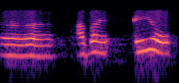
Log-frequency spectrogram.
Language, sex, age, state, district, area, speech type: Malayalam, female, 18-30, Kerala, Idukki, rural, conversation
